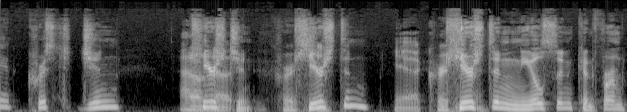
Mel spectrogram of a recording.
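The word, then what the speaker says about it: Kirstjen: Kirsten.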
